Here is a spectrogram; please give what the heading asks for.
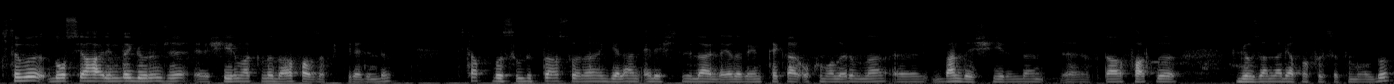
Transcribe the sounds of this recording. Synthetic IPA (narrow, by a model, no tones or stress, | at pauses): cʰi̥t̪ʰabɯd̪o̞sjaɦaːlʲind̪ɛɟø̞ɾynd͡ʒɛʃejiɾimhakʰːɯnd̪ad̪aɦafazlˠafi̥cʰiɾe̞d̪ind̪im | cʰi̥t̪ʰap̚basɯlˠd̪ɯk̚t̪ʰanso̞nɾaɟe̞lʲæne̞lʲɛʃt̪ʰiɾilʲæɾlʲɛjad̪abe̞nimt̪ʰɛcɾaɾo̞kʰumalˠaɾɯmlˠaɯːbænd̪ɛʃejiɾimd̪ænːd̪aːafaɾklˠɯ | ɟø̞zlʲæmlʲæɾjapmafɯɾsat̪ʰɯmo̞lˠd̪ʊ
